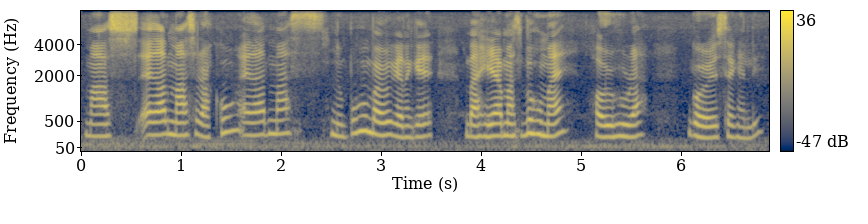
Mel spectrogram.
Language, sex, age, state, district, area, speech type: Assamese, female, 60+, Assam, Dhemaji, rural, spontaneous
